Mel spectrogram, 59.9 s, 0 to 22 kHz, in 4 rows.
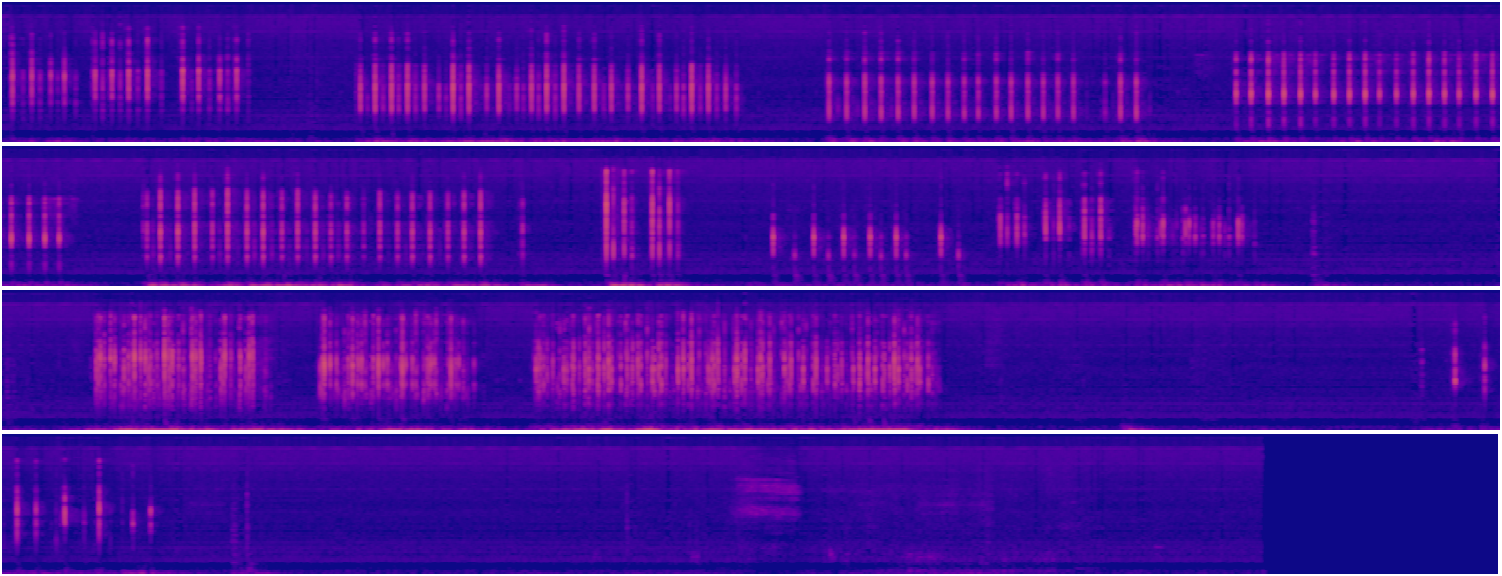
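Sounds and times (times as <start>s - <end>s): fast typing on mechanical keyboard: 0.0s - 2.5s, 3.6s - 7.4s, 8.3s - 11.5s, 12.3s - 15.6s, 16.4s - 19.9s, 21.0s - 21.8s, 22.7s - 27.5s, 30.8s - 34.7s, 35.3s - 39.4s, 44.5s - 46.5s.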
